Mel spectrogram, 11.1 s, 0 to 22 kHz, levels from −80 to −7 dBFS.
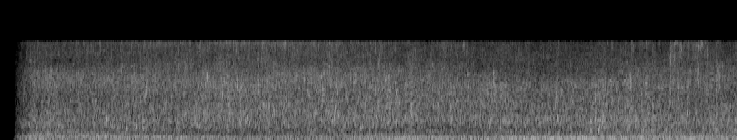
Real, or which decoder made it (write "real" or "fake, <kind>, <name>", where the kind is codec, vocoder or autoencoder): fake, vocoder, Vocos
